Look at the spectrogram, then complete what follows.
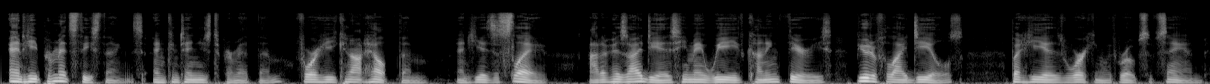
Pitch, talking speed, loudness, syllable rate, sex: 100 Hz, 195 wpm, -21 LUFS, 5.3 syllables/s, male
